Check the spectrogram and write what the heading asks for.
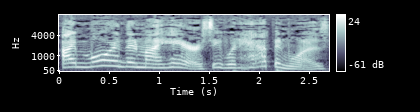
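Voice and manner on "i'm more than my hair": mock sudden high-pitched scream. Retelling hugging a tree after leaving hair stuff at home; retelling a scream. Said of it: "all of a sudden I screamed".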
